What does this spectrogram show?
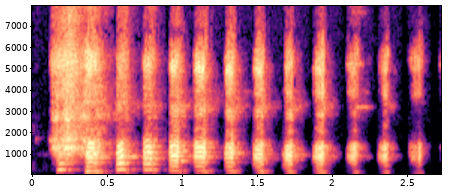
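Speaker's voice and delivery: high, open belly laugh; demo laugh. Shown as a demonstration. Laughter teacher showing the class how to laugh. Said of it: "Even if you fake it".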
